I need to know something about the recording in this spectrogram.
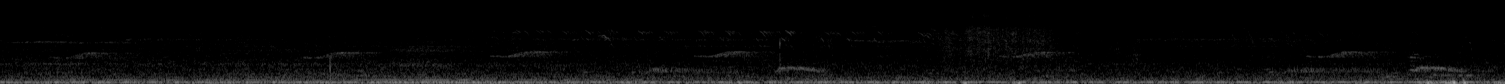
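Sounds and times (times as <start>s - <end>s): steady low hum: 0.0s - 15.0s
rustling hiss: 9.3s - 10.9s.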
